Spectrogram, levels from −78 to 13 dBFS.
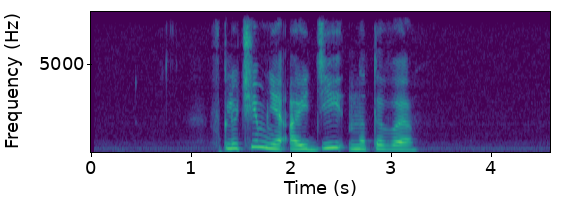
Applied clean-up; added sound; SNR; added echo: none; none; none; none.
